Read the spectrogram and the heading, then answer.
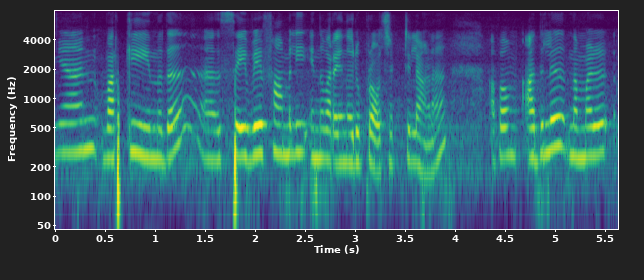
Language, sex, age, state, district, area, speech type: Malayalam, female, 18-30, Kerala, Alappuzha, rural, spontaneous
